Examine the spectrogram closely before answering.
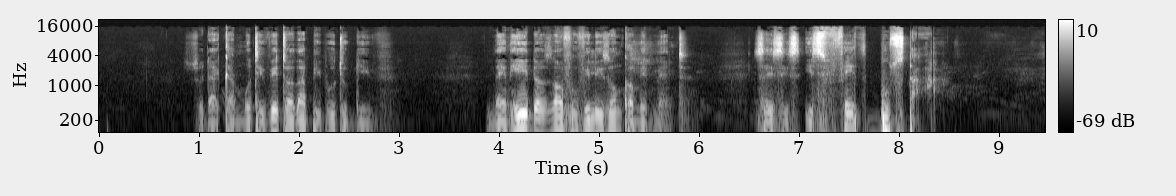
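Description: A man preaches with animation into a microphone, heard through loudspeakers in a large hall.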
